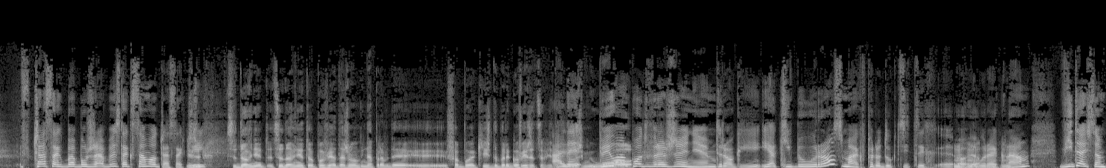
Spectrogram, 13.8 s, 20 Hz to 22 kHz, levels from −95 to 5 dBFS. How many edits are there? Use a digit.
7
